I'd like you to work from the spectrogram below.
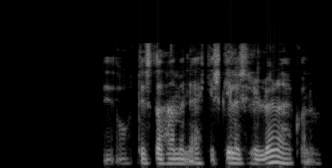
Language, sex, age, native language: Icelandic, male, 30-39, Icelandic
